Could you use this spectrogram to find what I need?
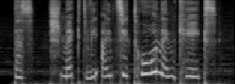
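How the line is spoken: Gasping. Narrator (German): japste er

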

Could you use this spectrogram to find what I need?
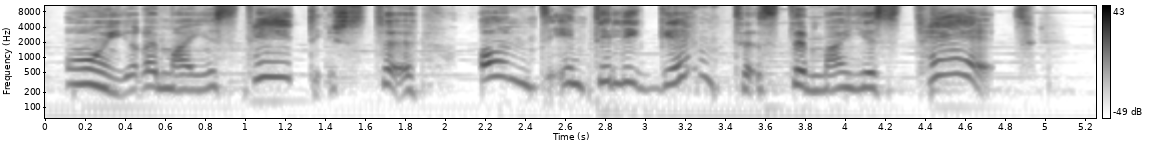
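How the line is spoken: Male call. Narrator (German): rief er

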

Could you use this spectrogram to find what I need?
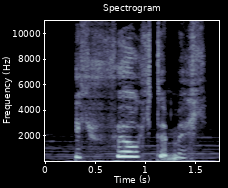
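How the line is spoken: Sobbing. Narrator (German): schluchzte Gretel

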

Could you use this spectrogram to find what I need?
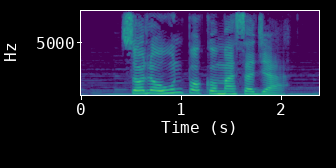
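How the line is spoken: Shouted by stepmother. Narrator (Spanish): gritó la madrastra

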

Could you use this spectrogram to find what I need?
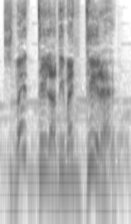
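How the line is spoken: King shouting. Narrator (Italian): gridò il re

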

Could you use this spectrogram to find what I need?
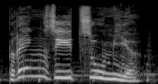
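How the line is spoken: King calling. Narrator (German): rief der König

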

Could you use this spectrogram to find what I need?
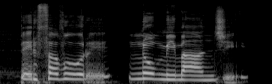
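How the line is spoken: Crying, pleading. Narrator (Italian): Hansel cominciò a piangere e implorava

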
